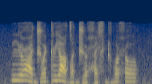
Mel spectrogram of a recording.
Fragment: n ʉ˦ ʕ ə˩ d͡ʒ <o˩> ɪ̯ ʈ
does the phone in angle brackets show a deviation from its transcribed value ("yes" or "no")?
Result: yes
